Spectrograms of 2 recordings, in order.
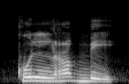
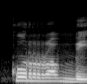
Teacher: seakan-akan lam itu tidak ada dan huruf ro itu bertasydid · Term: idgham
